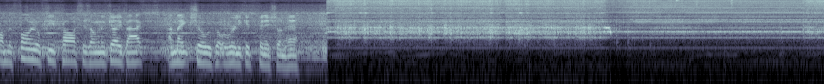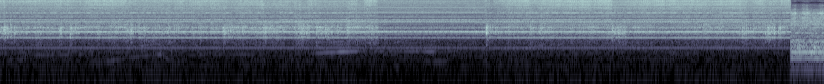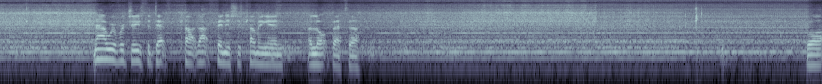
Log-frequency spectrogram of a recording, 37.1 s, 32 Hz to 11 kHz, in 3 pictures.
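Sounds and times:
lathe motor whine: 0:00.0 - 0:37.0
cutting tool hissing on metal: 0:04.9 - 0:24.3.

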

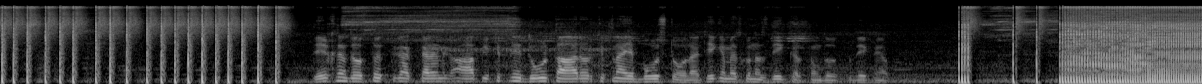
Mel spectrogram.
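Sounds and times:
buzzing electric arc: 0:00.0 - 0:03.0, 0:09.6 - 0:12.0
sharp electric snaps: 0:00.0 - 0:03.0, 0:09.6 - 0:12.0.

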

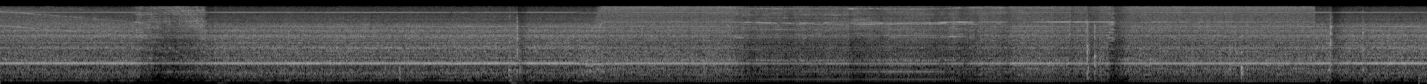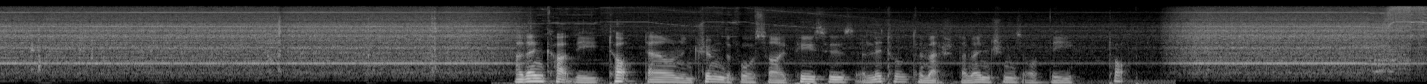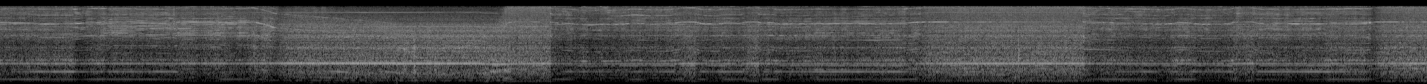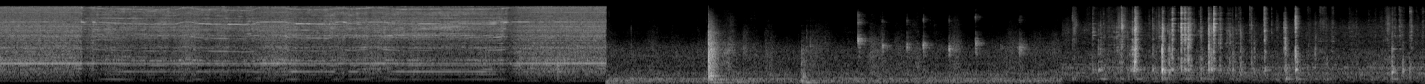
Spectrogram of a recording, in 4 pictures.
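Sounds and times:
table saw whining: 0:00.0 - 0:48.9.

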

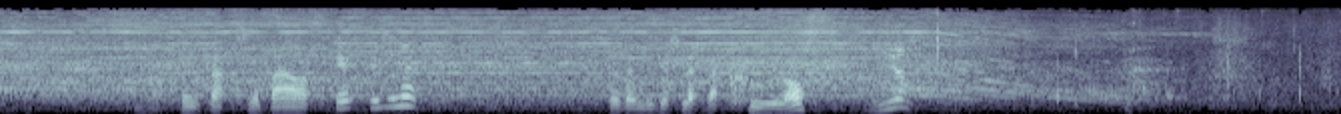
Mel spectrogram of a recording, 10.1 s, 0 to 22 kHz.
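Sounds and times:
heat gun fan winding down: 0:00.0 - 0:09.8.

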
